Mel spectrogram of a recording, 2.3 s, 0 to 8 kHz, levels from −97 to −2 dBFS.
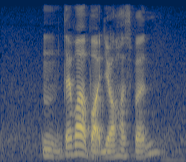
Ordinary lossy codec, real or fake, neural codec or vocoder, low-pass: MP3, 64 kbps; real; none; 7.2 kHz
